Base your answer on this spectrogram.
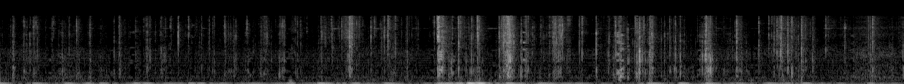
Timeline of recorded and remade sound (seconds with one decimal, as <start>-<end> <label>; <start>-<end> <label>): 0.0-9.0 recorded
